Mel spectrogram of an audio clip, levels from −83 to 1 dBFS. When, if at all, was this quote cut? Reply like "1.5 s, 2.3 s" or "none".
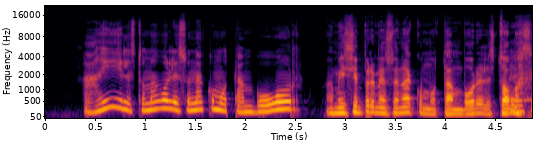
2.7 s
